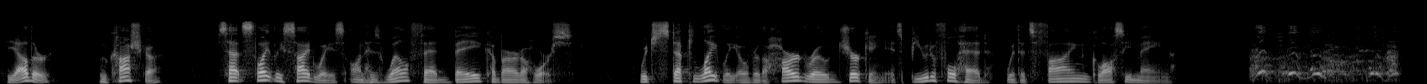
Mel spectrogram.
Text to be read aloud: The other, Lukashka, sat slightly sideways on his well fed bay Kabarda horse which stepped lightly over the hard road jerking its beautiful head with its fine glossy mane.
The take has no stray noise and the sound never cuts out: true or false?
false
